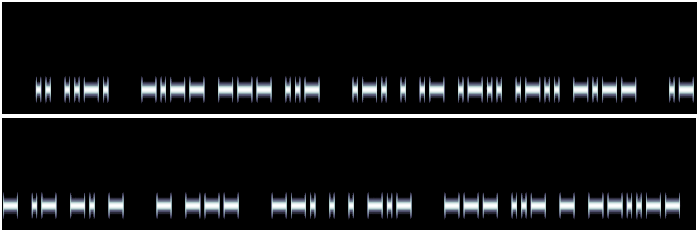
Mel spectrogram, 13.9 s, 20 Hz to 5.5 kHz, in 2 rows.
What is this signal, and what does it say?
Morse code, heard as a keyed tone, about 25 wpm, 600 Hz. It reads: IF YOU REALLY WANT TO GEEK OUT,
